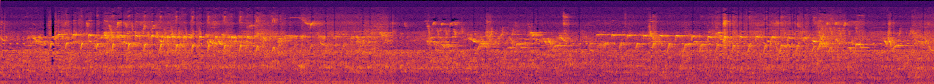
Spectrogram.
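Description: Songbirds chirping and twittering in many short, quick notes and fast trills, over a steady background hiss and a faint low hum.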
